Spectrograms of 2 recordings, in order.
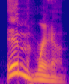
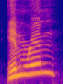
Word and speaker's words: Imran: roll with it uh it's pronounced like this imran imran oh so i'm saying yeah bar but it but it should be imran imran how would i ever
